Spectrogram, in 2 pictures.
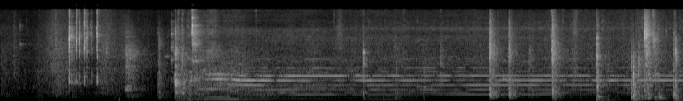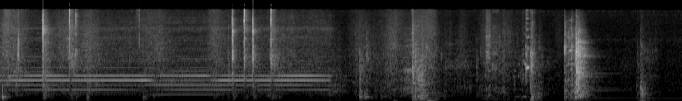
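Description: DEVE roped hydraulic elevator on a ride: a few clicks and knocks, then a steady whining hum from the hydraulic drive for about sixteen seconds that stops suddenly. Loud knocks and clatter from the sliding doors come near the end.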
